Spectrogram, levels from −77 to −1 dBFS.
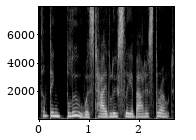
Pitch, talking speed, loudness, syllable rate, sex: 210 Hz, 175 wpm, -20 LUFS, 5.1 syllables/s, female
